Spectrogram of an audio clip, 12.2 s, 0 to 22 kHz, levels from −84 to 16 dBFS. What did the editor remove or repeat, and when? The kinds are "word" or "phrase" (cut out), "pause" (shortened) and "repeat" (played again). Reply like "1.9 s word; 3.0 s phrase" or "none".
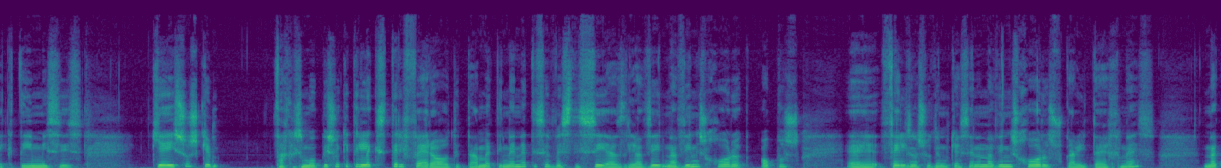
none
